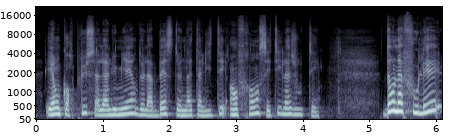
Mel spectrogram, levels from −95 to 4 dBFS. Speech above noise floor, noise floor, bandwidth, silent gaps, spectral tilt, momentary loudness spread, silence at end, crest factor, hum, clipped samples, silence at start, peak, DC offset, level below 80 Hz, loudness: 31 dB; -50 dBFS; 13 kHz; none; -7 dB/octave; 12 LU; 0 s; 16 dB; none; under 0.1%; 0.15 s; -2 dBFS; under 0.1%; -60 dBFS; -19 LUFS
